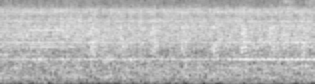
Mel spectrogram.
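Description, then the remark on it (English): A lab analysis machine, with a sample in its cell and the lid closed to keep out light, runs a program through a series of excitation steps, ticking away with a steady, dense mechanical rumble and a faint constant hum on top, moderately loud and unbroken, with no voices. “And then we hit play and run a program now which steps through a series of what we call excitation steps. Hear it ticking away.”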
